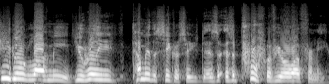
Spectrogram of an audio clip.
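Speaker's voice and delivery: high, guilt-tripping plea; pleading Delilah. Retold or imitated. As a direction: lay the guilt on thick. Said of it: "she's like".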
